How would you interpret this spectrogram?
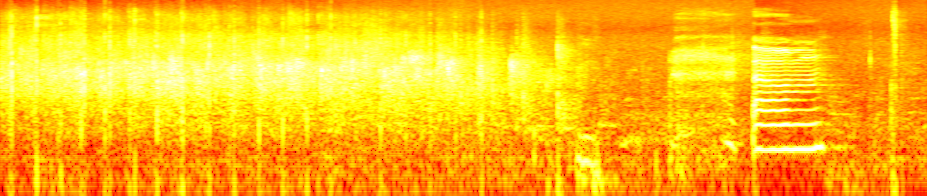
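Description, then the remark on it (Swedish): An audience applauds with dense, sustained clapping that fades after several seconds, followed by a brief, bright, buzzy electronic tone. “Jag tycker nästan nu kan få en applåd till med mig på grunden här faktiskt.”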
